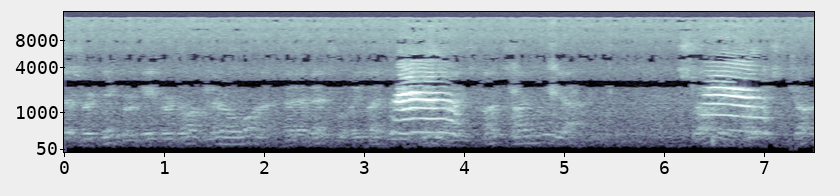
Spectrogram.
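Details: Bengal cat that likes jumping onto the top of an open pantry door gives two loud, drawn-out meows about three seconds apart over quiet human talk.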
